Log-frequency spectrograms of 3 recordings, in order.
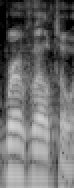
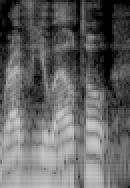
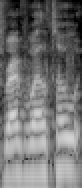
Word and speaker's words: Revuelto: This is the 2023 Lamborghini Revuelto, and it is pronounced Revuelto. I did have to look it up. I originally kept on saying Revuelto, but no, it's Revuelto.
